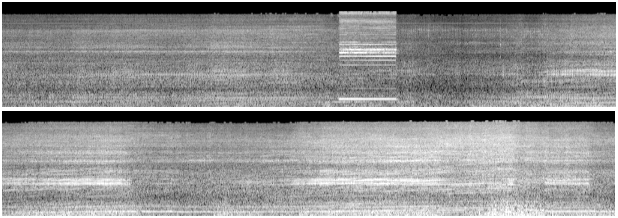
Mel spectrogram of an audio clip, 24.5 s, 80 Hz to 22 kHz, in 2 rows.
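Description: A single-cylinder 125cc motorcycle engine accelerates through the gears.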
